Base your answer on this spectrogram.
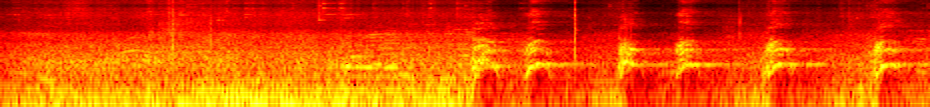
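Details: Brussels Griffon running around at a doggie daycare; after a stretch of busy background din, sharp barks ring out about twice a second in the second half, each short and harmonic-rich.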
